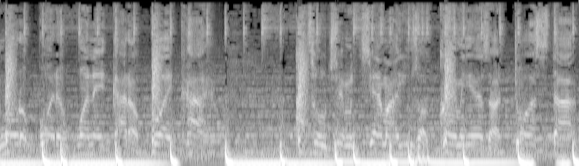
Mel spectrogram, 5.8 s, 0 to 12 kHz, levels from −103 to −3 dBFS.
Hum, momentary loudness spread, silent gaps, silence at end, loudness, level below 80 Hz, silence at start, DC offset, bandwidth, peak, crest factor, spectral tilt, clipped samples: none; 3 LU; none; 0 s; -12 LUFS; -10 dBFS; 0 s; under 0.1%; 11.5 kHz; 0 dBFS; 8 dB; -4.5 dB/octave; under 0.1%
